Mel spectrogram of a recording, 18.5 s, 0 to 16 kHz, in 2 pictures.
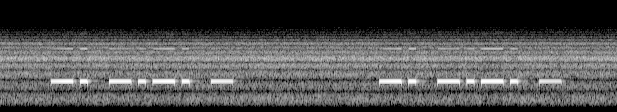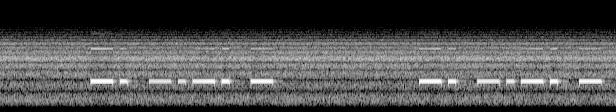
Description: Morse code, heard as a keyed tone, machine-sent, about 11 wpm, 1020 Hz, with radio static, fading and room echo. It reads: NCT NCT NCT NCT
